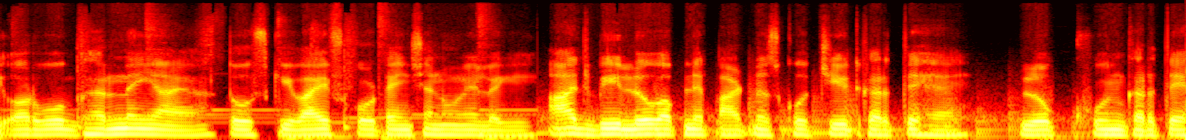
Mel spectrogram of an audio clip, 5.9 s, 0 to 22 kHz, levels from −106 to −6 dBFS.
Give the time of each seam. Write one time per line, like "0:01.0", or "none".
0:02.6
